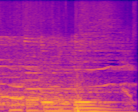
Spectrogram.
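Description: Band music, an instrumental passage led by guitar over a steady bass line, with no singing.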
